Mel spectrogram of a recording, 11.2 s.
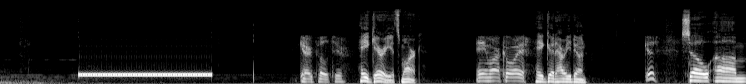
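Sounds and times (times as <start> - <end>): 
telephone dial tone: 1.2 - 3.2
speech: 4.6 - 6.4, 7.1 - 8.9, 9.7 - 11.1.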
